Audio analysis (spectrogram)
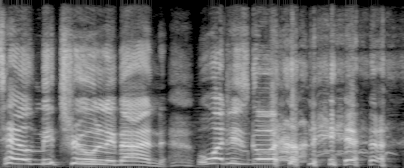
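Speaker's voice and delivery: English accent slipping into Jamaican. Reading out someone's message aloud, slipping into a half jamaican accent. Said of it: "I shifted into like a half Jamaican accent".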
